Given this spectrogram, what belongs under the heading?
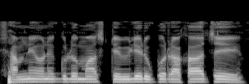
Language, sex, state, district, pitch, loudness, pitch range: Bengali, male, West Bengal, Alipurduar, 125 Hz, -16 LUFS, 120-125 Hz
